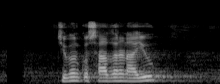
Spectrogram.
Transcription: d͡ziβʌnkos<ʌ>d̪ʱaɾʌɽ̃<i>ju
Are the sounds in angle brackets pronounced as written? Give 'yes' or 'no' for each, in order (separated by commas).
no, no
